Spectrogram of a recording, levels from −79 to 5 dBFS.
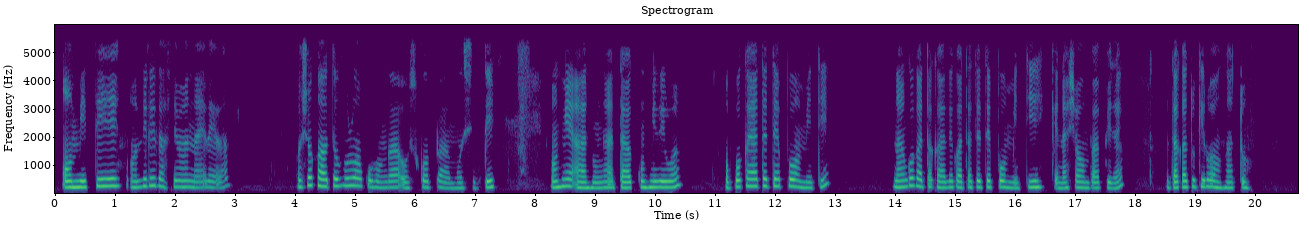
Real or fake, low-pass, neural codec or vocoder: real; 5.4 kHz; none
